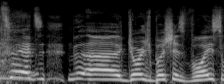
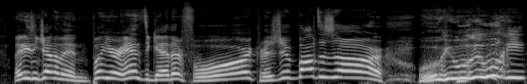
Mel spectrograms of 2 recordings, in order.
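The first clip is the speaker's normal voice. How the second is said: game-show host announcer, showman style; 3 semitones higher than usual. Recalling how someone introduced him as a game show host, game-show host introduction. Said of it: "introduce me as the host of this game show and be like".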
